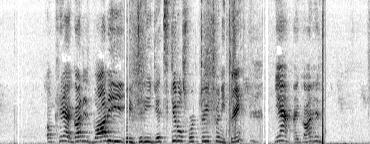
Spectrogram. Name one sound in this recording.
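A teenage boy talks and laughs close by.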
